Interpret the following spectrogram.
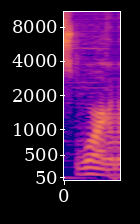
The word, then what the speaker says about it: sword: green sword green sword sword why did i say sword with the w that's like pronouncing though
